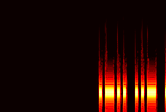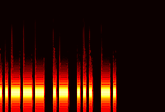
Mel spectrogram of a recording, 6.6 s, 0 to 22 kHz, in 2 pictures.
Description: Morse code, heard as a keyed tone, about 20 wpm, 700 Hz. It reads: LU2ASN
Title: DXCC-100 Call Signs - 6 Characters - 20wpm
